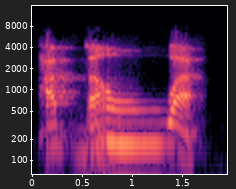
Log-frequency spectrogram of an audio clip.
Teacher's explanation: Bahasa Sunda ngirung. Jadi masuk ke hidung. Habbawa. Itu baru tepat. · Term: idgham bi gunnah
